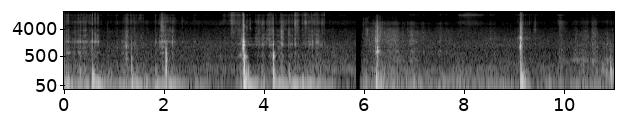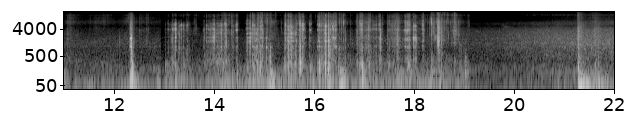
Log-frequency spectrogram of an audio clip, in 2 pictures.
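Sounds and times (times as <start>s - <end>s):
soil crunching and scraping: 0.0s - 2.5s, 9.3s - 19.1s
digging tool striking earth: 3.5s - 3.9s, 12.3s - 19.1s.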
